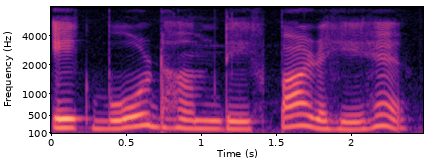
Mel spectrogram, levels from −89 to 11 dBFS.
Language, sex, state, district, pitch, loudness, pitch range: Hindi, female, Assam, Kamrup Metropolitan, 200 Hz, -17 LUFS, 185-225 Hz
